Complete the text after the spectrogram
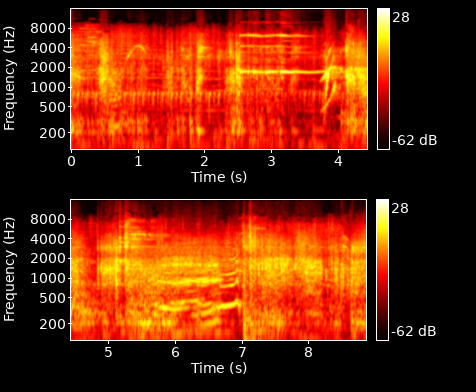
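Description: Cartoon gunshots fire in rapid bursts.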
